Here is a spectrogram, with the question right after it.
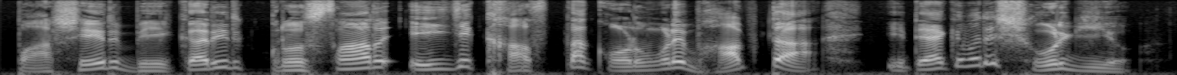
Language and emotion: Bengali, happy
